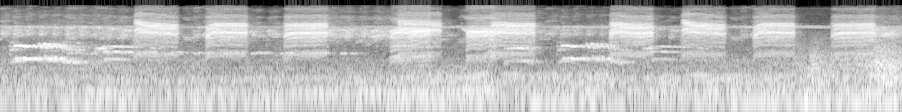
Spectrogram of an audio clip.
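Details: Long-tailed shrike call used as a trapping lure: rasping, buzzy bursts about half a second long, repeated in a quick, uneven series with short gaps, preceded by a few faint thin whistled notes.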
